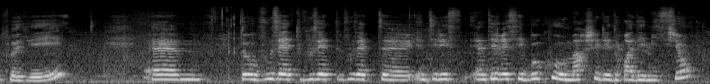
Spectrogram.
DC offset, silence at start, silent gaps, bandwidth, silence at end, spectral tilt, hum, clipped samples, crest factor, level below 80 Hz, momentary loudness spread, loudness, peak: under 0.1%; 0 s; none; 15 kHz; 0 s; -6 dB/octave; none; under 0.1%; 14 dB; -50 dBFS; 9 LU; -17 LUFS; -4 dBFS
